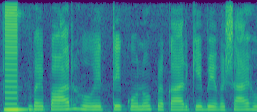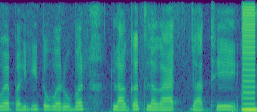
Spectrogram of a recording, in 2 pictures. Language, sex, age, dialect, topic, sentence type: Chhattisgarhi, female, 41-45, Western/Budati/Khatahi, banking, statement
